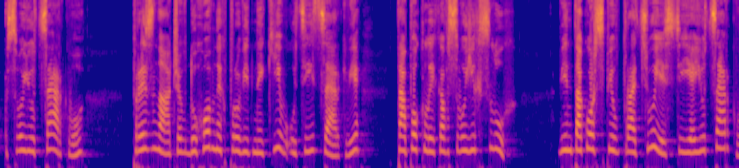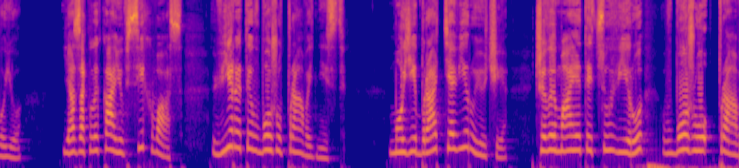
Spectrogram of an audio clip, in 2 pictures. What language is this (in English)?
Ukrainian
